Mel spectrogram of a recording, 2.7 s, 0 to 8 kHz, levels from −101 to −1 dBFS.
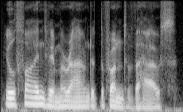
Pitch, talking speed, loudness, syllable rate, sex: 100 Hz, 220 wpm, -16 LUFS, 4.7 syllables/s, male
